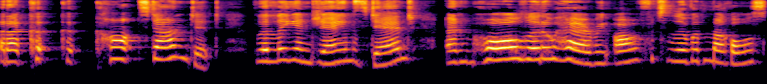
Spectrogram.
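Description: A woman speaks in a high, put-on character voice. Her pace is fairly slow.

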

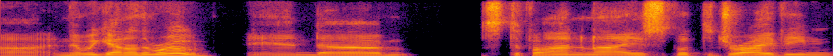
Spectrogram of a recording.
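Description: A man with an unremarkable speaking voice talks at a moderate pace with lively intonation. The background is quiet, and the sound is dry and close with no echo. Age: 60s. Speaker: podcast host, gastroenterologist and automotive journalist. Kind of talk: casual chat.

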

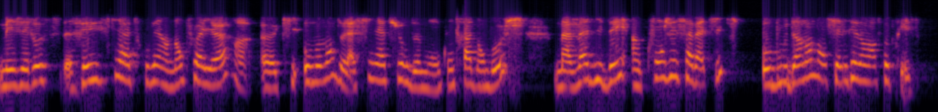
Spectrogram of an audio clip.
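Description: This woman has a fairly high pitch and lively intonation, and she speaks at a moderate pace. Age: 30s. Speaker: traveller. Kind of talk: interview. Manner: hesitant, many fillers.

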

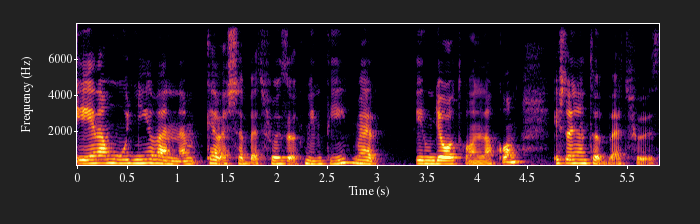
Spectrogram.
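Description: A woman speaks quietly at a moderate pace. Her pitch is medium and her intonation fairly even. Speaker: podcast co-host. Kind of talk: casual chat.

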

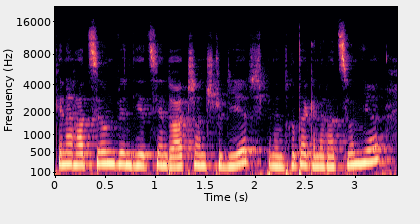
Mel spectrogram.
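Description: There is noticeable background noise and audible room echo. Through it, a woman speaks at a fairly high pitch. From Germany, migrant family. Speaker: law graduate. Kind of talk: interview. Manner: halting.

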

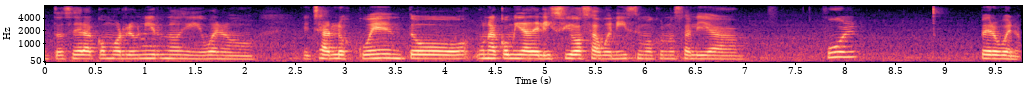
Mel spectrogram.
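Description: With a Venezuelan accent, a woman speaks at a fairly slow pace with long, frequent pauses. Her medium-pitched voice is monotone, with flat intonation. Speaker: pastry chef. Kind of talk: casual chat.

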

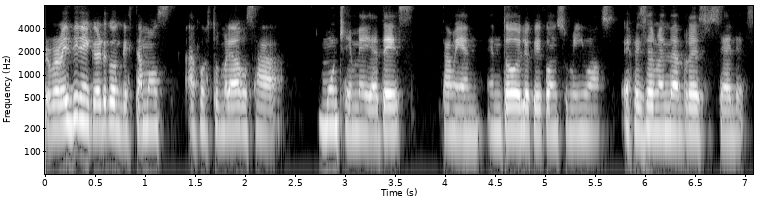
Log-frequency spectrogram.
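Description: A woman's flat, monotone voice in a Rioplatense accent. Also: medium pitch for a woman, fairly quick pace. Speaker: podcast guest, literature enthusiast. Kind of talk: casual chat.

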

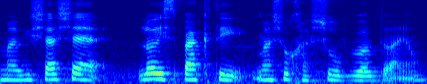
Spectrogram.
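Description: In a Hungarian accent, a woman speaks at a moderate pace. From Hungary. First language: Hungarian (speaking Hebrew). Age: 30s. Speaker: podcast co-host, mother. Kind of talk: casual chat.

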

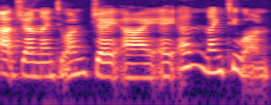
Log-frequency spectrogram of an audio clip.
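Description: Speaking with an English accent at a moderate pace, a woman has a fairly high pitch, ordinary pitch variation and a bright, sharp tone, captured in a very clean recording with a silent background. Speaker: podcast co-host, PhD student. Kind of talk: casual chat.

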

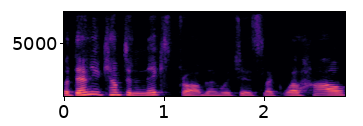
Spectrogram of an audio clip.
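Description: With a Swedish accent, a man talks in a fairly high pitch that makes very wide swings. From Sweden, Stockholm. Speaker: philosophy researcher. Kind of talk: interview. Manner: halting, many repetitions and fillers.

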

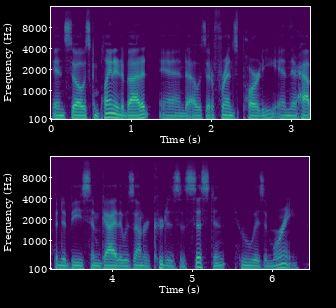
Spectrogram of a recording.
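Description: A man's very fast, nearly pauseless speech in an American accent, fairly low in pitch with ordinary pitch variation, on a very clean recording with a silent background. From Southern California (Norwalk). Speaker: retired police lieutenant. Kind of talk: interview, personal testimony.

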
